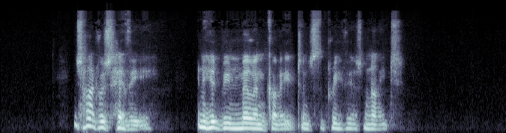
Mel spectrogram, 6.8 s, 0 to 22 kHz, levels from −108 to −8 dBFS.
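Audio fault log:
3.87 to 3.99 s, burst of packet loss: about 100 ms of speech never arrived, so the receiver kept extending the last sound and lowered it as the gap went on. The result is a short held buzz or hiss with no true silence. Speech then resumes about 100 ms further on, with that stretch missing. On a spectrogram the harmonics run flat and fade before an abrupt jump, and the waveform shows a repeating, decaying cycle.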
